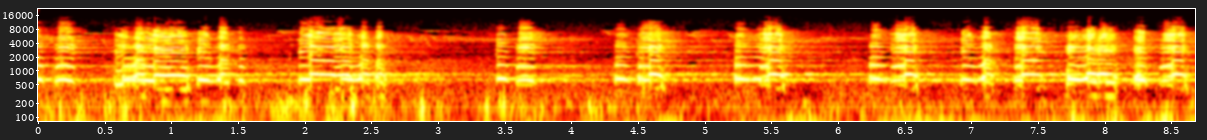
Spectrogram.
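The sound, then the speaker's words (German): Wild geese honk repeatedly in loud, overlapping bursts, a busy flock calling with brief pauses between clusters of harsh, nasal cries. “Wildpferde, Weißstörche, Reiher, je nach Jahreszeit bestimmt der Ruf wilder Gänse, das Trompeten der Kraniche oder das melodiöse Tönen der Singschwäne die Luft.”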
